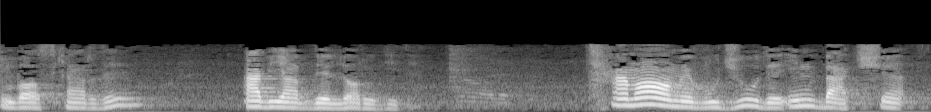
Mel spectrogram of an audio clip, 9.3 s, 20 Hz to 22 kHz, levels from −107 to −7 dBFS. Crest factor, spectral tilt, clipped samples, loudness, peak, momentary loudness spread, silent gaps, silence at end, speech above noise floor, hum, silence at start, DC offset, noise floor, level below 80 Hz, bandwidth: 20 dB; -9.5 dB/octave; under 0.1%; -20 LUFS; 0 dBFS; 18 LU; none; 0.2 s; 33 dB; none; 0 s; under 0.1%; -53 dBFS; -70 dBFS; 5.2 kHz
